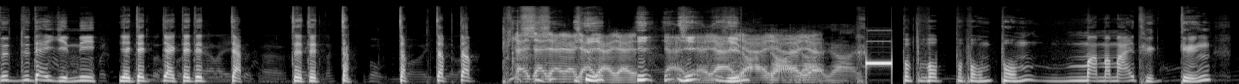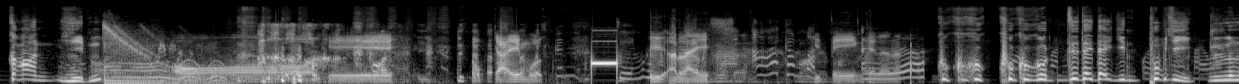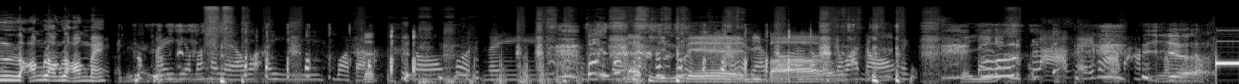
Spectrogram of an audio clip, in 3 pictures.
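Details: Imitated stuttering: a male player deliberately fakes a stutter as a prank while chatting in VRChat; this is not a real disorder.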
